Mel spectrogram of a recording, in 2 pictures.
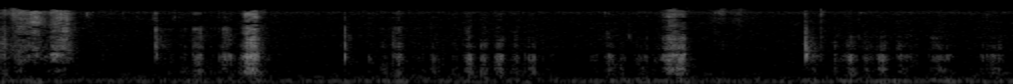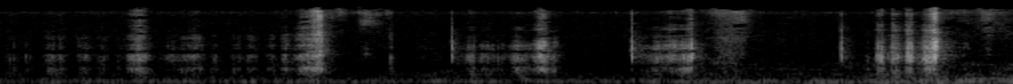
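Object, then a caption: Small plastic remote control back. A thin wooden stick scratches and taps the back of a small, hollow, black plastic LED remote control held in the hand. Quiet, dry scratching runs throughout, broken by short, bright, clicky taps that stop dead with no ring. The taps grow a little louder toward the end.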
